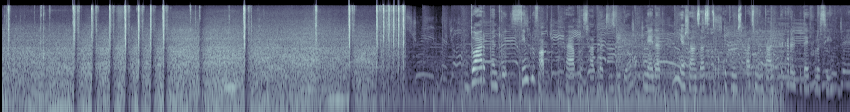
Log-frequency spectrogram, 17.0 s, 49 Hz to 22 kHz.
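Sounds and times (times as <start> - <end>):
typewriter keys clacking: 7.5 - 8.1.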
